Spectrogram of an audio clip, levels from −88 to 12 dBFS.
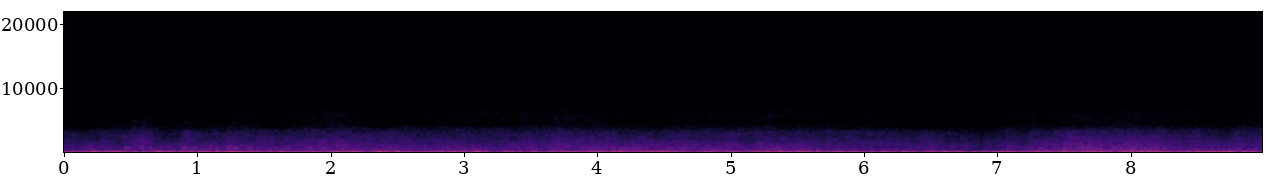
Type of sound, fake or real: fake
